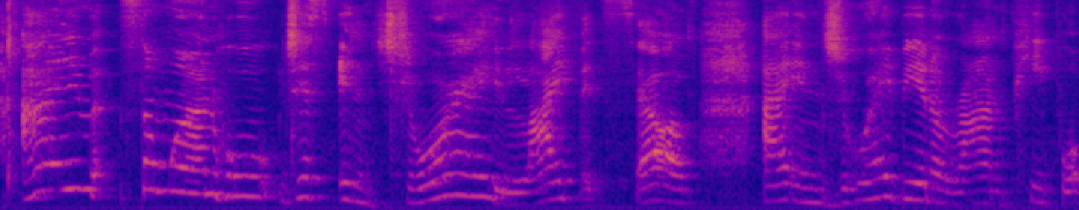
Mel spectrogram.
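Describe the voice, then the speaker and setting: A woman's high-pitched, animated voice with very wide pitch swings, plus noticeable background noise and audible room echo. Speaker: immigration attorney. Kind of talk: interview.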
